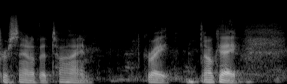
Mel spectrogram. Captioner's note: audience laughing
